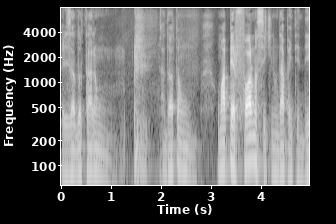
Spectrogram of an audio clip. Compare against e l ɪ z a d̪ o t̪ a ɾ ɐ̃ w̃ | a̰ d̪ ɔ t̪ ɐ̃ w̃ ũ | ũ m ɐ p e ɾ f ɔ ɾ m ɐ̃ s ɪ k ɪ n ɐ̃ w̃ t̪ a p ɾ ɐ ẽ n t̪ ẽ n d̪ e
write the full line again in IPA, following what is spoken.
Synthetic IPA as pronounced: e l ɪ z a d̪ o t̪ a ɾ ɐ̃ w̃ | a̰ d̪ ɔ t̪ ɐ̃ w̃ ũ | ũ m ɐ p e ɾ f ɔ ɾ m ɐ̃ s ɪ k ɪ n ɐ̃ w̃ d̪ a p ɾ ɐ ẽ n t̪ ẽ n d̪ e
